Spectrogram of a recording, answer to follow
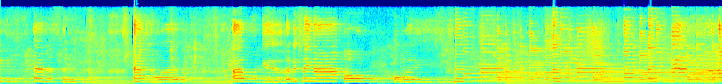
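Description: A woman singing live to her own strummed acoustic guitar. Her voice slides between notes for the first nine seconds or so, then settles into steadier held notes over the guitar.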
